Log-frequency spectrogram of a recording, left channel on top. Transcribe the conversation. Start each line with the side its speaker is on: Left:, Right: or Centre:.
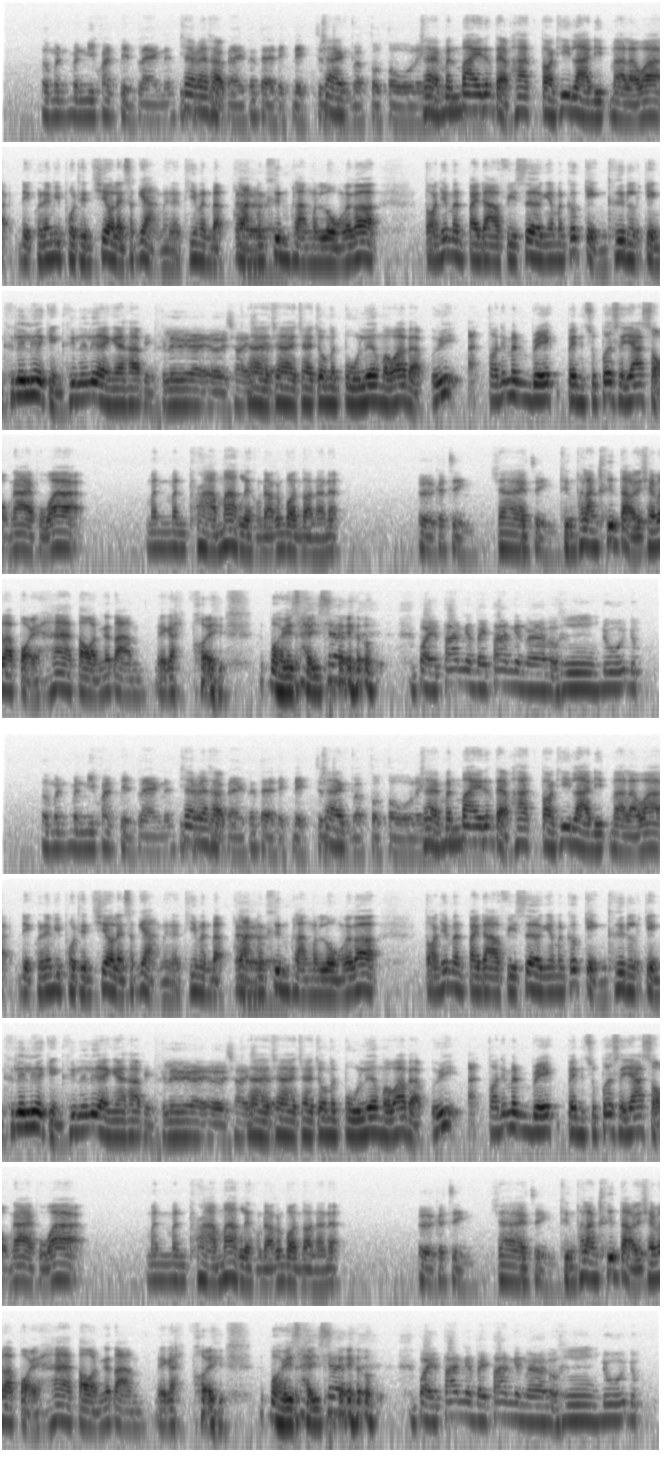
Right: เออมันมันมีความเปลี่ยนแปลงนะมีการเปลี่ยนแปลงตั้งแต่เด็กๆจนถึงแบบโตๆอะไรเงี้ยอืม
Left: ใช่ไหมครับใช่ใช่มันใบ้ตั้งแต่ภาคตอนที่ลาดิสมาแล้วว่าเด็กคนนี้มี potential อะไรสักอย่างหนึ่งอะที่มันแบบพลังมันขึ้นพลังมันลงแล้วก็
Right: เออ
Left: ตอนที่มันไปดาวฟรีเซอร์เงี้ยมันก็เก่งขึ้นเก่งขึ้นเรื่อยๆเก่งขึ้นเรื่อยๆเงี้ยครับ
Right: เก่งขึ้นเรื่อยๆเออใช่ใช่
Left: ใช่ใช่ใช่โจมันปูเรื่องมาว่าแบบเอ้ยอะตอนที่มันเบรกเป็นซูเปอร์ไซย่าสองได้ผมว่ามันมันพรามมากเลยของดราก้อนบอลตอนนั้นอะ
Right: เออก็จริง
Left: ใช่
Right: ก็จริง
Left: ถึงพลังขึ้นเต่าจะใช้เวลาปล่อยห้าตอนก็ตามในการ <laughs> ปล่อยปล่อยไซเซล
Right: <laughs> แค่ปล่อยต้านกันไปต้านกันมาแบบ <laughs>
Left: อืม
Right: ดูดู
